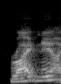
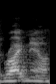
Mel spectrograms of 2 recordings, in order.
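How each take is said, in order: First: "Right now?" as a surprised question, rising at the end. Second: "Right now" as a firm answer, falling tone; confirming RIGHT NOW. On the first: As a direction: ask "Right now?" back with a lift on "now". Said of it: "And I said". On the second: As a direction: confirm "Right now" evenly, without a questioning lift. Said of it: "He goes". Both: Retold or imitated.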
